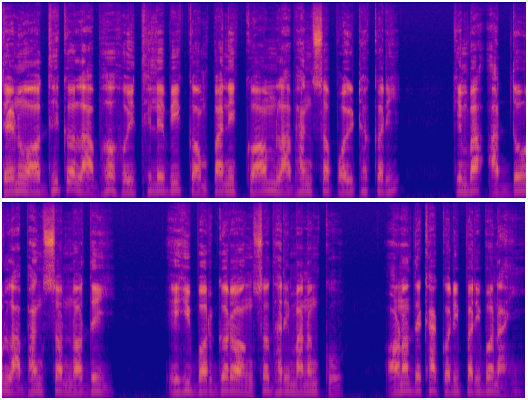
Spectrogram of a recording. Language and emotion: Odia, neutral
